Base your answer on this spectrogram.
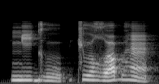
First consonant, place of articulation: palatal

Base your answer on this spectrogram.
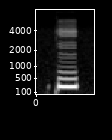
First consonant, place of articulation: velar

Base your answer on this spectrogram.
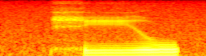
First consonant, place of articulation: glottal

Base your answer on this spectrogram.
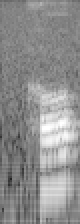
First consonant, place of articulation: glottal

